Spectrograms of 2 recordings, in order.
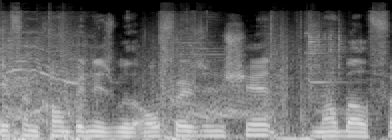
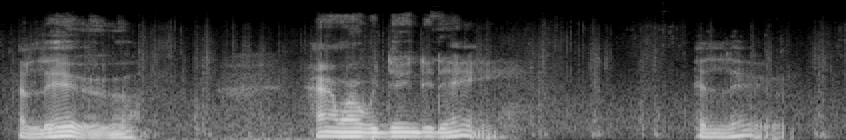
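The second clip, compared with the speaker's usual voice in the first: put-on radio announcer voice, lower pitch; 2 semitones lower, 3 dB quieter than usual. Greeting a viewer at the start of a stream, in a put-on radio voice. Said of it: "My radio voice".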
